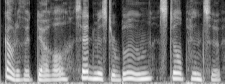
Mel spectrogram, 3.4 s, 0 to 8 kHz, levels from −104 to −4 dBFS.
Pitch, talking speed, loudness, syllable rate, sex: 185 Hz, 160 wpm, -16 LUFS, 3.9 syllables/s, female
